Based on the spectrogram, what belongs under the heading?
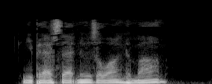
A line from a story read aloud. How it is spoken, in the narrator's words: he asks, smiling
